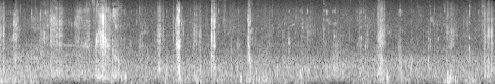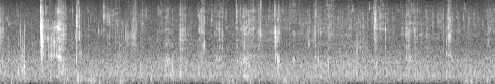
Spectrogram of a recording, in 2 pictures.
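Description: Close-up chewing and biting of spicy braised pork ribs eaten off the bone, with many sharp clicks and one louder click a little past the middle.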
